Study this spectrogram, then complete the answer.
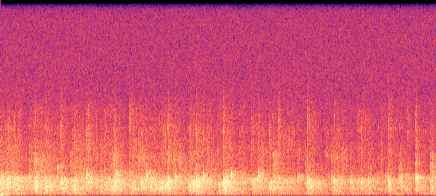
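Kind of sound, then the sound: crowd, audience applauding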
